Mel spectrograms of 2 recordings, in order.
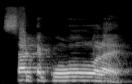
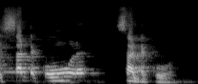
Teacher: जीभ मुंह के ऊपरी हिस्से यानी मूर्धा को स्पर्श करती है। षटकोण तो जीभ ऐसे जा के यहां टकरा रही षटकोण षटकोण। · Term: मूर्धन सा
